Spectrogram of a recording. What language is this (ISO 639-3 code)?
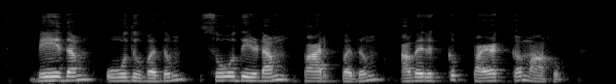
tam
